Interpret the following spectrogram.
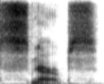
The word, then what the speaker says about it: snRNP: SNRNPs pronounced snurps.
